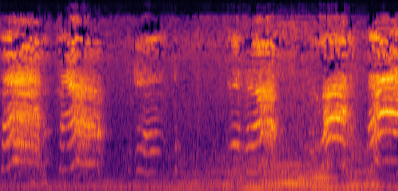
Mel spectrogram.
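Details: Newborn baby girl's first cries right after delivery, repeated strong high-pitched wails about once a second under background music and talk; a vigorous, healthy first cry said to show strong lungs.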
